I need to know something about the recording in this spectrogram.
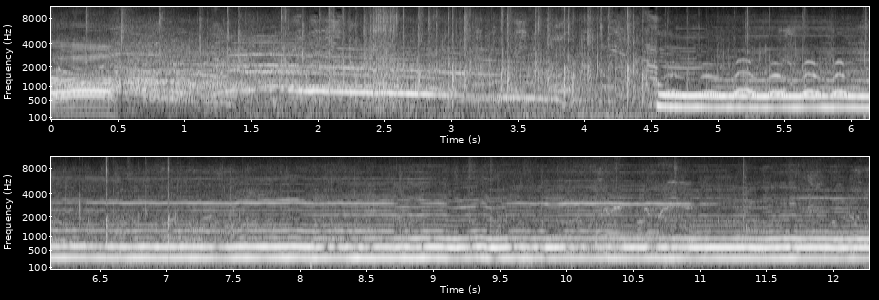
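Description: Spectators yelling and cheering with many voices at once; about four and a half seconds in, a horn starts suddenly and is held on one steady note for the rest of the time, louder than the voices.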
